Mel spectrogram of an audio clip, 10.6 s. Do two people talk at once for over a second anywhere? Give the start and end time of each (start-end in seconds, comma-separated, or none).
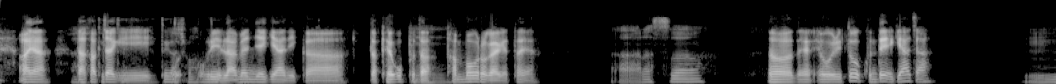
0.7-2.5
